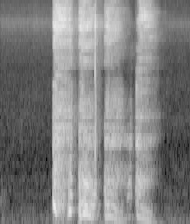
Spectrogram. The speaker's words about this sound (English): Oh, you have to clear my throat.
